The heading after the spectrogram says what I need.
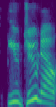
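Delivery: put-on condescending voice. Quoting a post someone left on their wall: imitating a condescending commenter. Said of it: "that's what every poster sounds like when they're being condescending jerks".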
